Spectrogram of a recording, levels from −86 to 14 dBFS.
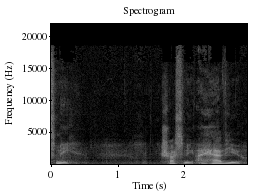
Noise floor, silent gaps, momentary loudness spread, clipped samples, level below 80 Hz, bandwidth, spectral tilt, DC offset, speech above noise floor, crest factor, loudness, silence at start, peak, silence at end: -53 dBFS; none; 14 LU; under 0.1%; -68 dBFS; 19 kHz; -5 dB/octave; under 0.1%; 25 dB; 20 dB; -28 LUFS; 0 s; -10 dBFS; 0 s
